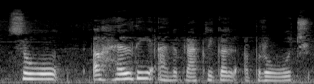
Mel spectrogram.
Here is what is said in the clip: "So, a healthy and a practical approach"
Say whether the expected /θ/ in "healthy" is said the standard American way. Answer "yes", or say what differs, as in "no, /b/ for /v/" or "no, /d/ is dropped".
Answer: no, /t/ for /θ/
